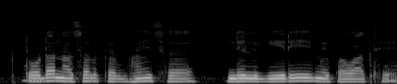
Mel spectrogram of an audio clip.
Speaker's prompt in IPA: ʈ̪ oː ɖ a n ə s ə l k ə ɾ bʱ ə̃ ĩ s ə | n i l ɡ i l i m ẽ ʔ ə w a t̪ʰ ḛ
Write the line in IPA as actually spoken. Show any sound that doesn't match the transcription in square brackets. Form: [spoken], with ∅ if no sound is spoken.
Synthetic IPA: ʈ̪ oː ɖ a n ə s ə l k ə ɾ bʱ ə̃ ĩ s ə | n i l ɡ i [ɾ] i m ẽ [p] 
